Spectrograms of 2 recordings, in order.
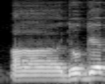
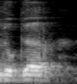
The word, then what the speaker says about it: Joger: gitu kan jadi m bacanya ini Joger bukan Jogger ya guys ingat bacanya itu Joger julukan terus joget sendiri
